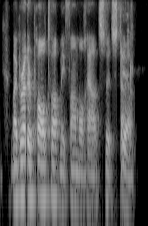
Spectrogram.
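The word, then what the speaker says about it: Fomalhaut: Yeah, they they pronounce it formalo and so I've sort of adopted that without thinking about it. Okay. You'll also see formal hout.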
